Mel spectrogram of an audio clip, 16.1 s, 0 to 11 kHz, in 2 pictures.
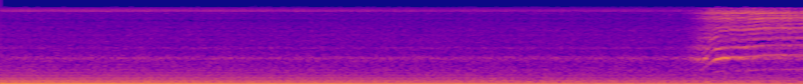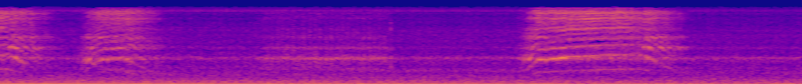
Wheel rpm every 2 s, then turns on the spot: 0, 0, 0, 60, 50, 20, 40, 50.
10-12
